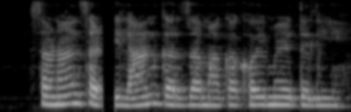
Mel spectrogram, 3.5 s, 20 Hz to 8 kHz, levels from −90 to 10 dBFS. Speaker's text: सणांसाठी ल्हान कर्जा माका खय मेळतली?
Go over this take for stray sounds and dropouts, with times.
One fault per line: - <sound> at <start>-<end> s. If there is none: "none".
- dropout at 1.0-1.2 s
